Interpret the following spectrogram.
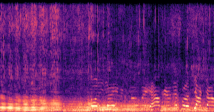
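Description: Racing kart engine passing close by, loudest in the first second and dropping in pitch as it goes past, with a commentator's voice over it and other karts further off.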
